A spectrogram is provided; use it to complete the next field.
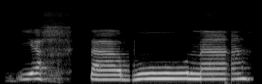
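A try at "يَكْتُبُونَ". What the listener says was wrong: Yahtubuna, bukan tabu.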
